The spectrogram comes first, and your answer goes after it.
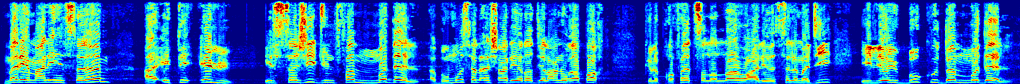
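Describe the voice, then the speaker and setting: A male preacher giving a sermon in French, emphatic, with rises and dramatic drops and pauses. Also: high-pitched, a bit bright, soft background music. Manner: emphatic, rising and falling delivery with dramatic pauses.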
